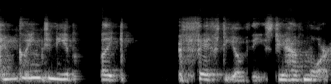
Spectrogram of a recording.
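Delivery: hushed, whispered words. Player's character asks the goblin who brought the rum glasses for more, whispering to a goblin. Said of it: "kind of whisper to the little goblin".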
